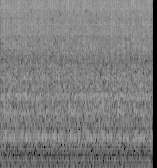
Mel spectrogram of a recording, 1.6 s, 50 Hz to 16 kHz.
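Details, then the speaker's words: 2017 Chevy Silverado 5.3 V8 after replacing a bent pushrod on the right bank (lifter not found collapsed), before AFM delete: steady, even idle with smooth low rumble, no ticking, misfires or shake, then cuts off; normal idle. "well there it is running no one misfires and more Shake no more ticking"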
